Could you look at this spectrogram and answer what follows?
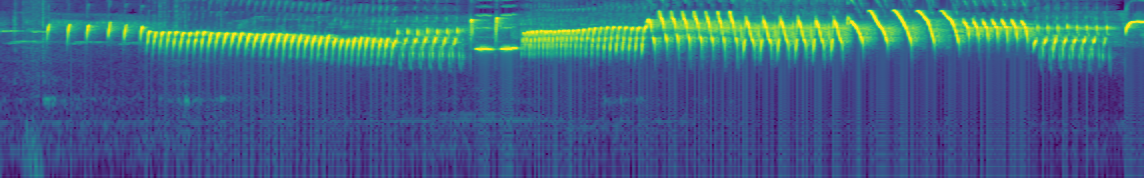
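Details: Canary singing during song training, calling another canary to join in: a long, unbroken run of rapid buzzy trills that shift pitch from one rolling tour to the next, with brief high whistled notes near the middle.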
